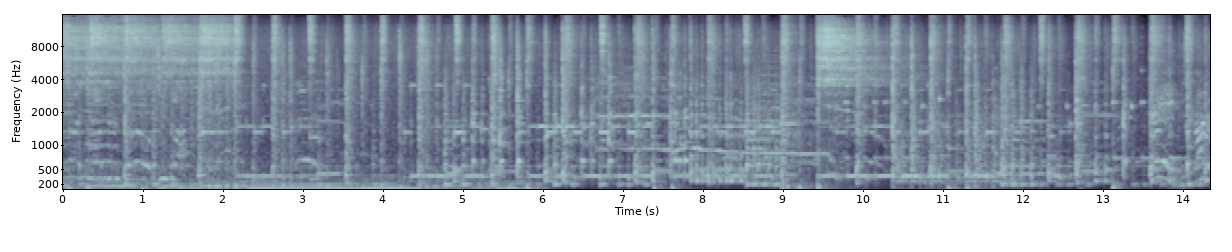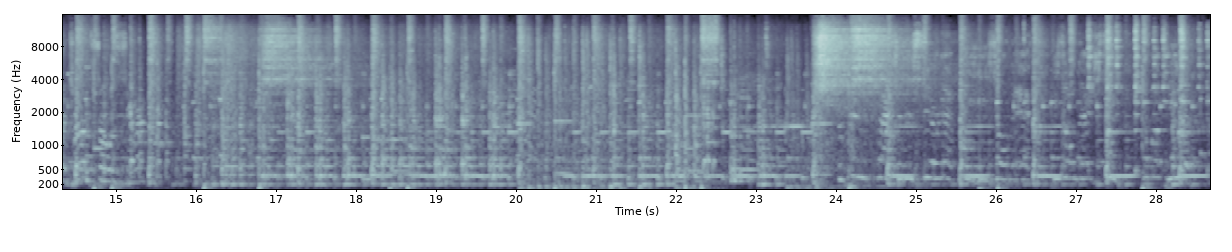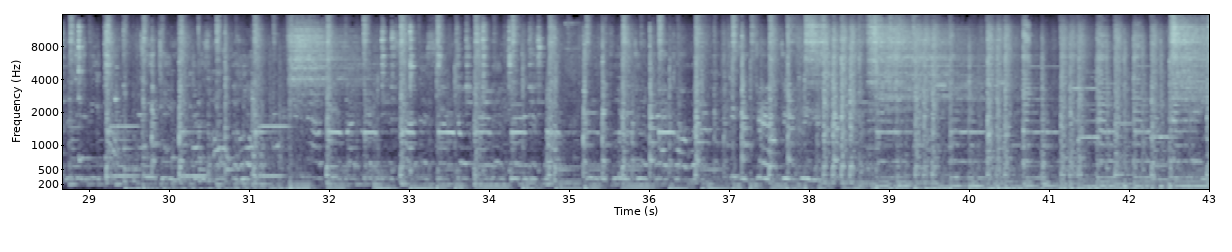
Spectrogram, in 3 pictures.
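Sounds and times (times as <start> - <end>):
heavy low bass: 0.0 - 4.8
drum kit: 0.0 - 43.0
timbales and bongos: 0.0 - 43.0
vibraphone notes: 0.0 - 43.0.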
